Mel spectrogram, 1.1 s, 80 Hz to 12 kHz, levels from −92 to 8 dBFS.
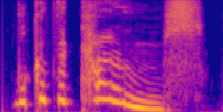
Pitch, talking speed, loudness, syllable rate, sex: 310 Hz, 215 wpm, -14 LUFS, 6.3 syllables/s, female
